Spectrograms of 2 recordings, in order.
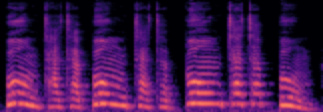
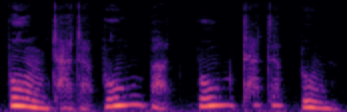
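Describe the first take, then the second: First: Loud rhythmic drum sounds; drumbeat chant. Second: Whispered drumbeat. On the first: Narrator mimics the council drum, loud chant. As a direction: beat it out with your voice. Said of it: "one long beat". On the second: Narrator ends the drum call, whispered chant. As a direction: drum sounds whispered, fading off. Drum echoes fading away. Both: A narrator's reading.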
